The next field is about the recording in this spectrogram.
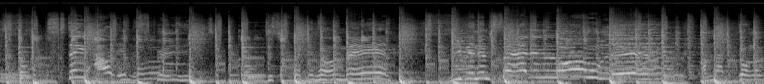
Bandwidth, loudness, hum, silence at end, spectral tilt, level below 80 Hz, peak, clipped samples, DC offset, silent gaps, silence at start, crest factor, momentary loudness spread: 20 kHz; -20 LUFS; none; 0 s; -4.5 dB/octave; -28 dBFS; -4 dBFS; under 0.1%; under 0.1%; none; 0 s; 16 dB; 6 LU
